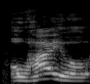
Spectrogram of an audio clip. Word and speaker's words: Ohio: But Ohio is actually Seneca land. It's in our language. The correct pronunciation of Ohio is O-hi-o.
